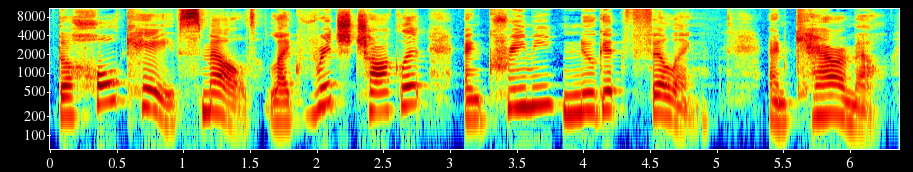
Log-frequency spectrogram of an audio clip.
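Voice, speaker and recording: A woman narrating a scripted children's story with an expressive storybook delivery. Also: a little high, measured pace. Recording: guitar music behind the voice.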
